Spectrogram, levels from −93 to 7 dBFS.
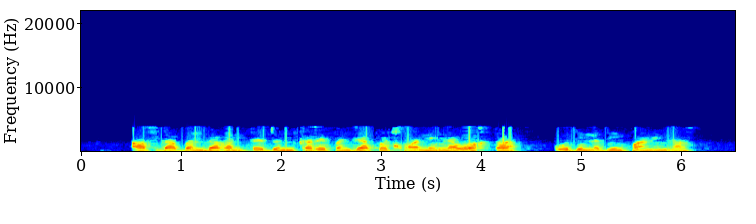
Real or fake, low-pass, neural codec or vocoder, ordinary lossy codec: real; 7.2 kHz; none; AAC, 16 kbps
